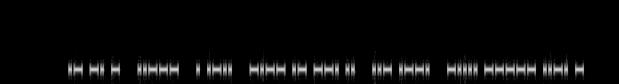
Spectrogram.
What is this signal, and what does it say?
Morse code, heard as a keyed tone, about 54 wpm, 700 Hz. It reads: ANT 2 EL YAGI UP 60FT
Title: Speed-Racing Common QSO Phrases - 45wpm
